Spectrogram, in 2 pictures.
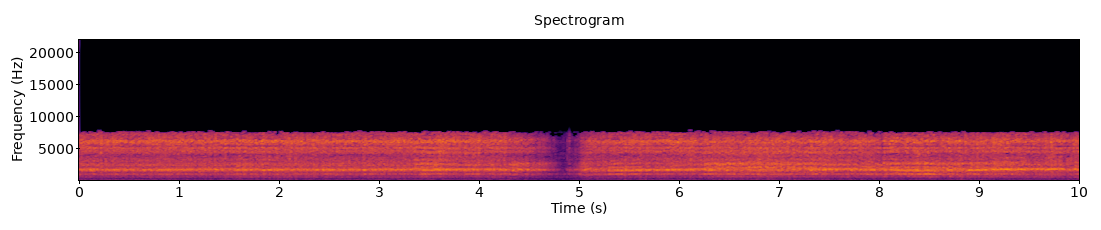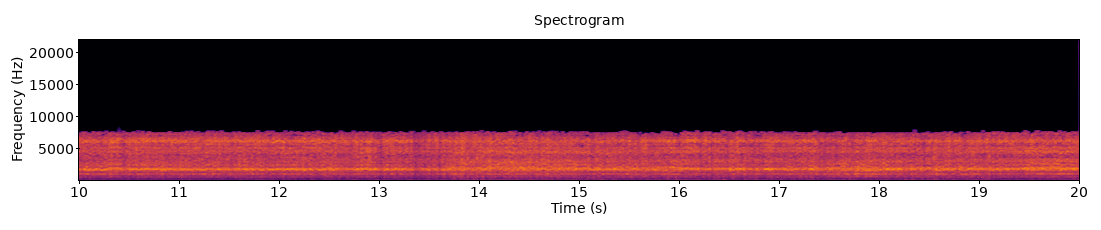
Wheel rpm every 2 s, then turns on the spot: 160, 160, 100, 160, 160, 160, 160, 160, 160, 170.
none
